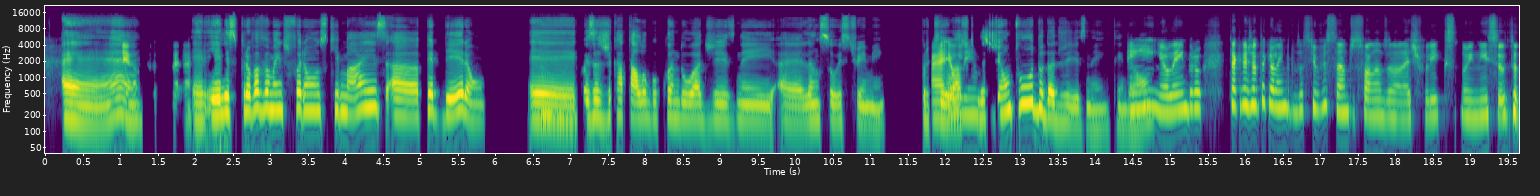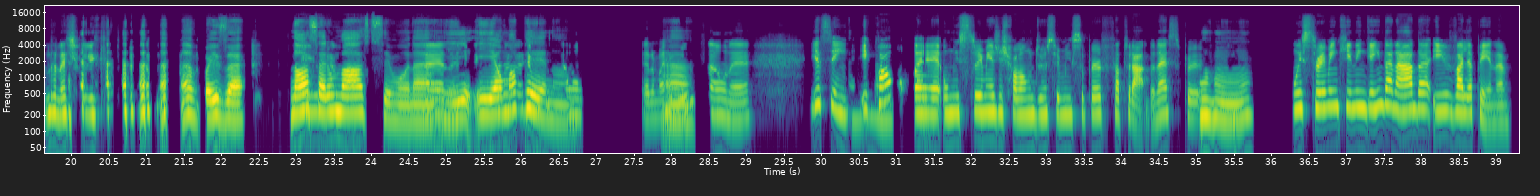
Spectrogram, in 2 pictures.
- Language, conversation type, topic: Portuguese, podcast, Como você escolhe entre plataformas de streaming?
- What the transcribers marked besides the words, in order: in English: "streaming"; laugh; unintelligible speech; in English: "streaming"; in English: "streaming"; in English: "streaming"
